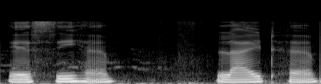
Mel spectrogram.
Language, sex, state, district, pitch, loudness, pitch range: Hindi, male, Bihar, Patna, 120 Hz, -13 LUFS, 110-130 Hz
